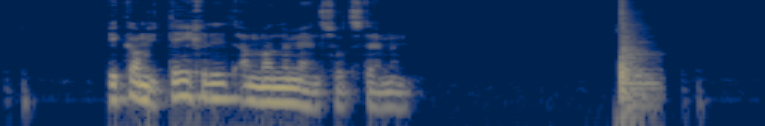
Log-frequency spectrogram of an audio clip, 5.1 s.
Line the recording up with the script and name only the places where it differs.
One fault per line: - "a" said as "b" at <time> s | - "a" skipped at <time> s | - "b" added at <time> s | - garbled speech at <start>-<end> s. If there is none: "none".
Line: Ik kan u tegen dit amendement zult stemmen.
none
